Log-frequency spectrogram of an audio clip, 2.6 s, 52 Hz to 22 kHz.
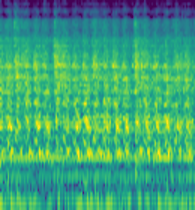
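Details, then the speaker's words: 1977 Ford F150 4x4 with 4-speed manual, first start after electrical repairs and a brand-new fuel pump: steady rhythmic cranking churn with no catch or firing, because fuel has not yet reached the engine; crank, no start. "fuel pumps brand new so it's going to take a little bit to get fuel up to it"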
